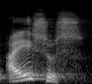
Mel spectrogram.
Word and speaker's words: Iesous: However, in Greek, his name translates to Iesus. Iesus. That is, in Greek, it's a 3-syllable word, Iesus.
